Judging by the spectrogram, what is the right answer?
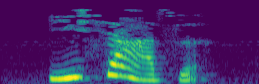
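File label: "一下子", Mandarin Chinese; chinese-flashcards; hsk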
